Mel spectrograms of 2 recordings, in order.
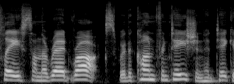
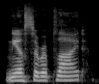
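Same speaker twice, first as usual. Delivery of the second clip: ordinary delivery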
